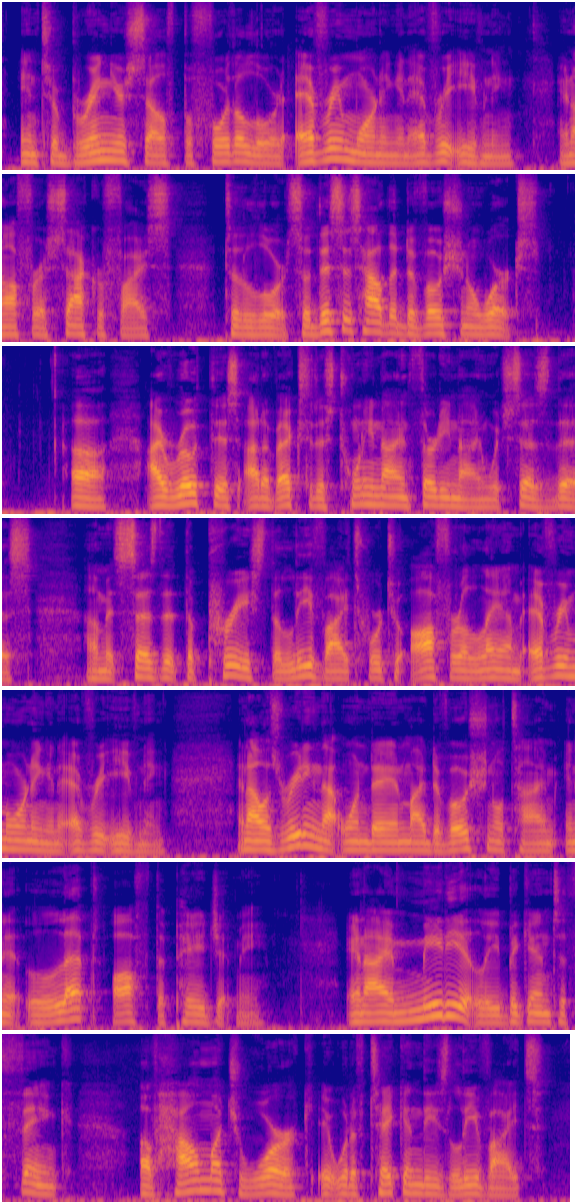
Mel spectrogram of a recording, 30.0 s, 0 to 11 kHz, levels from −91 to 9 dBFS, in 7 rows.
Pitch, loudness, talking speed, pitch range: 115 Hz, -24 LUFS, 180 wpm, 105-125 Hz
